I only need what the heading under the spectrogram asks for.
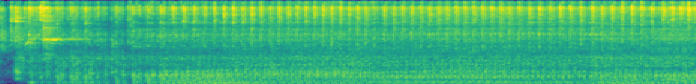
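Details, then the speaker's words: Troy-Bilt snowblower picked up from the dump, small single started on choke at slow speed, runs with a rough, lumpy burble, sounding rich and loading up. Owner suspects carburetor issues dumping in excess fuel, possibly gasoline in the crankcase. "It sounds like sounds like this is just getting a bunch of fuel dumped into it."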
